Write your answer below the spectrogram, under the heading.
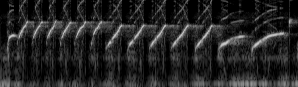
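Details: Young canary singing a masteran song used for song training, with long grumbling sounds: a fast series of rising whistled sweeps repeated about every quarter second, then slower, longer upslurred whistles near the end.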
